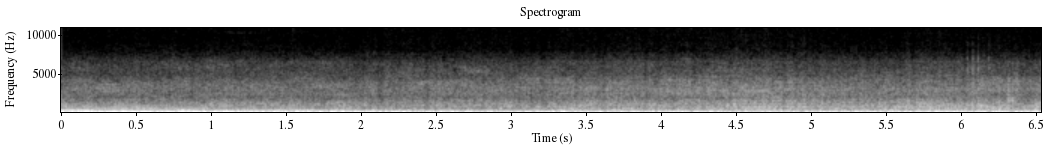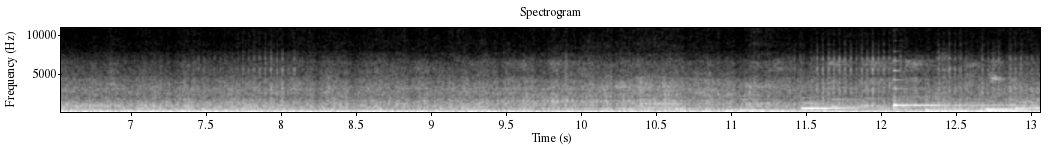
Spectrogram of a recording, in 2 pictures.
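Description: Steady traffic and road noise heard from a slowly moving scooter in busy street traffic. Background music fades out in the first couple of seconds and comes back near the end.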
